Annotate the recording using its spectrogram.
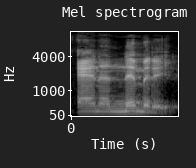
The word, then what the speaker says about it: anonymity: 与此同时，还有什么额外的情况呢？With some users rattled by the perceived reduction in their online anonymity，这个 anonymity 啊对应 anonymous 啊匿名的啊，只不过作为名词形式呢，就是这个人匿名这样的一个情况啊，它的读音稍微啊要注意一下那个重音 anonymity。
